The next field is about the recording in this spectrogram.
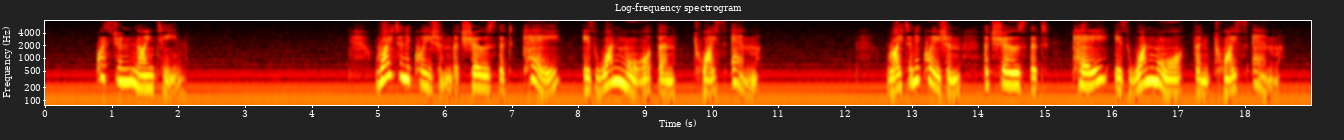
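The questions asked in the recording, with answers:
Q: Write an equation that shows that K is one more than twice M.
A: K = 2M + 1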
